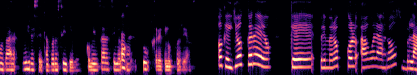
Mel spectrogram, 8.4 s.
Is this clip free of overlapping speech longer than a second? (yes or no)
yes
